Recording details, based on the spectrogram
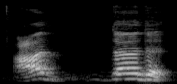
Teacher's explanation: جب وقف کریں گے تو دال پہ قلقلہ کریں گے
